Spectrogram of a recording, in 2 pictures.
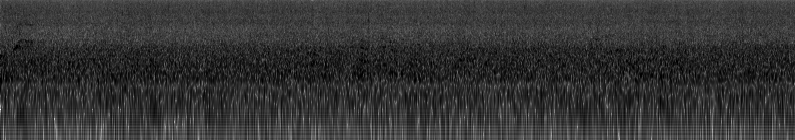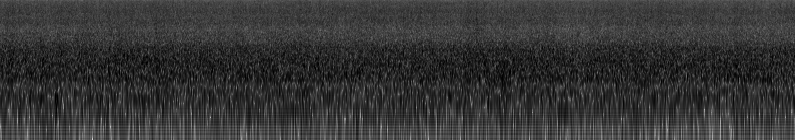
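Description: Steady rushing background noise with no distinct events, with faint indistinct voices mixed in.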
